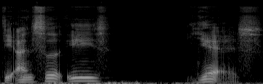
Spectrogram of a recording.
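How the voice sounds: A man talks very slowly in a medium-pitched, fairly bright voice. His intonation is lively.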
